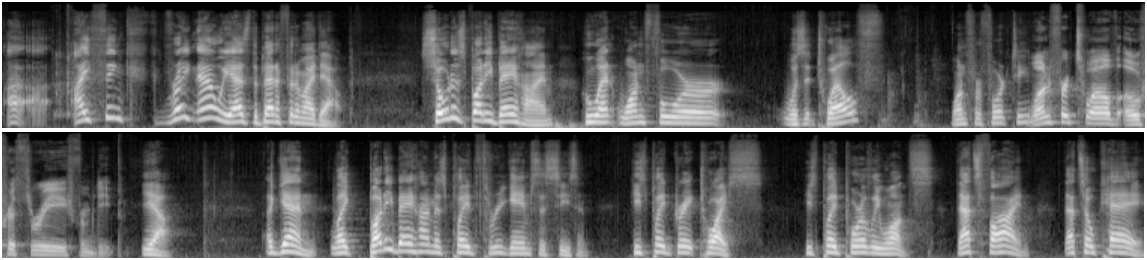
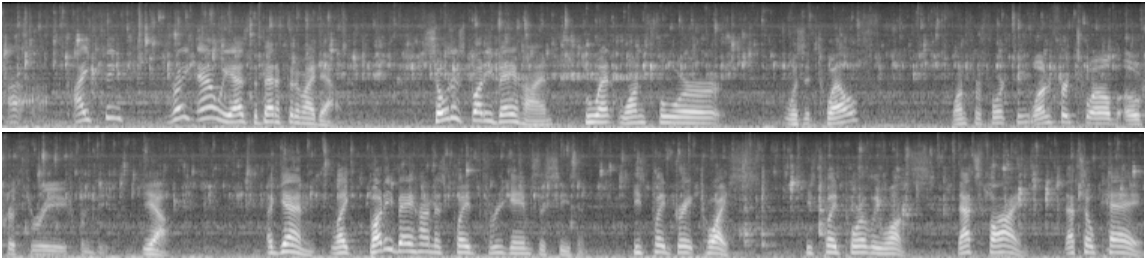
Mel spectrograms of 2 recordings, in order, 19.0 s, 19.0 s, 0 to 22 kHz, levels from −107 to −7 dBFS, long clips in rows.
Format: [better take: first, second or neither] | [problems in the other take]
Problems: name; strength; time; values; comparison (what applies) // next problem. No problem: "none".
first | household noises; noticeable; throughout; 10 dB below the speech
